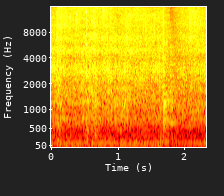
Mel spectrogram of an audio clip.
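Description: Chicken curry with turmeric gets stirred in a pan, a close, continuous scraping and sizzling with a spoon working the contents and no talking.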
